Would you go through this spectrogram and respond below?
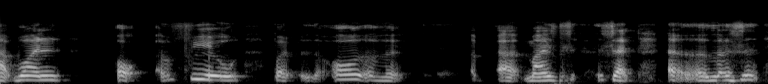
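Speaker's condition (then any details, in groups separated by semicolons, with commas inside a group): Acquired brain injury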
